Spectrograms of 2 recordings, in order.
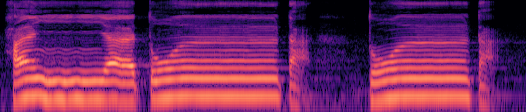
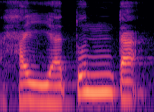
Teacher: Akhfa itu artinya samar. Jadi cara bacanya bunyi domatain kita samarkan selama dua ketukan ya. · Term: ikhfa hakiki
